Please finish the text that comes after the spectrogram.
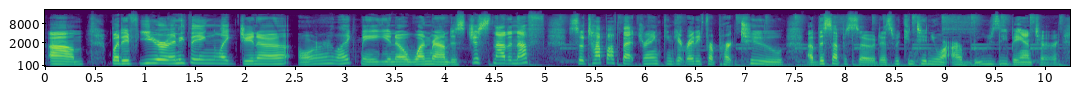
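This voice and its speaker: A woman hosting a podcast, presenting announcements in a clear conversational host's style. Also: mid-range voice, normal speed, hardly any pauses, fairly bright tone, no room sound, soft background music. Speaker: podcast host.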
